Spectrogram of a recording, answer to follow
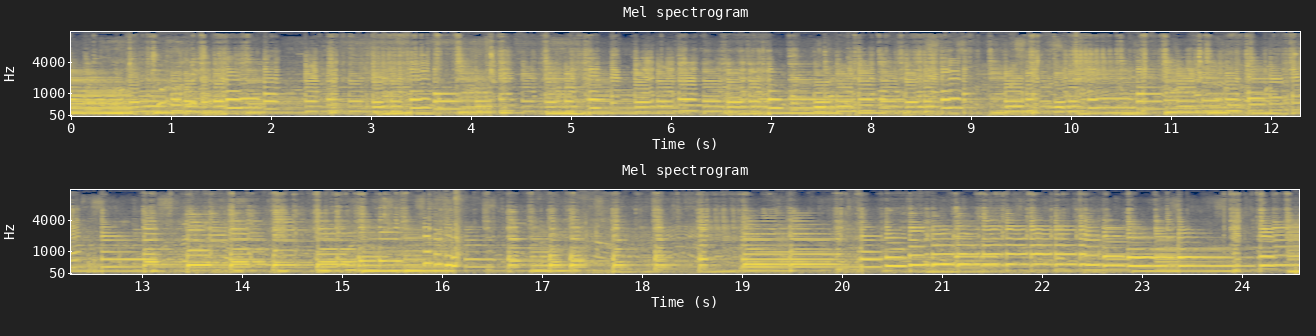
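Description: Acoustic guitar playing a tango, a plucked melody over a moving bass line.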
